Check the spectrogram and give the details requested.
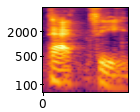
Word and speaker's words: taxi: Semua sudah tahu, bacanya bukan taksi tapi taxi. Bahasa Indonesianya taksi ya, tapi kalau bahasa Inggrisnya bacanya taxi.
